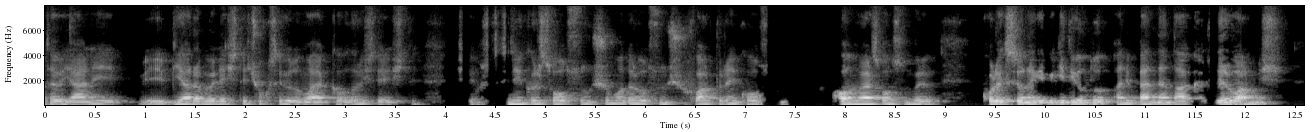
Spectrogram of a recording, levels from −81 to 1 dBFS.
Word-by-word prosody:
tabii. 120 -2 -1
Yani, 95 +1 -1 0.3
eee, - - -4
bir 110 - 0
ara 115 0 +3
böyle, 115 0 0
işte, 115 +1 -6
çok 125 +2 -8
seviyordum 100 -6 -2
ayakkabıları. 90 +2 -1
İşte 105 -2 -7
işte 95 0 -12 0.4
işte 95 - -15
Sneakers 110 -1 -1
olsun, 100 0 -3
şu 105 +2 -6
model 105 0 -1
olsun, 100 +1 -2
şu 105 +1 -9
farklı 100 0 -2
renk 100 -1 -3
olsun, 100 0 -6 0.5
Converse 110 -1 +6
olsun. 105 +1 -2
Böyle 120 +1 -2 0.4
koleksiyona 125 +2 +4
gibi 130 -1 +1
gidiyordu. 135 +3 +2
Hani, 105 -1 0
benden 125 +3 +3
daha 120 -1 +2
kötüleri 135 +2 +1
varmış. 110 -2 +1
110 Hz, 155 wpm, -20 LUFS, 100-120 Hz, 0.5 s, Converse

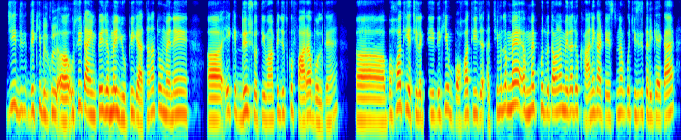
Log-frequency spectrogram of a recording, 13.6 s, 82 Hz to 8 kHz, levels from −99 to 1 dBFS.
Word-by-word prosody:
Ji 255 +6 -2
the 215 -2 -6
the - - -10
देखिए 220 +4 -3
बिल्कुल 195 0 -1
अ, - - +2
उसी 200 +10 -1
टाइम 200 -6 +3
पे 220 +4 +3
जब 210 -1 +3
मैं 215 +1 +5
यूपी 185 0 -2
गया 175 -5 +4
था 185 +5 -8
ना 210 - -1
तो 225 - +2
मैंने 190 -1 0 0.6
अ, 165 0 +6
एक 210 +1 -3
डिश 215 +2 +1
होती 180 0 -4
है - - -1
वहाँ 165 0 -1
पे 205 - -3
जिसको 200 +3 -4
फारा 180 -2 +3
बोलते 155 -4 -4
हैं। 160 +6 -8
अ, 160 -7 +1
बहुत 240 +7 +1
ही 230 - 0
अच्छी 200 -1 0
लगती 185 +1 -6
है। 190 - -3
देखिए 195 +5 -4
बहुत 195 +5 0
ही 205 - -2
ज 190 - -3
अच्छी 165 +5 -8
मतलब 225 +3 0
मैं 255 -1 +4
मैं 220 +3 +1
खुद 240 -3 -4
बताऊँ 210 0 +1
ना 225 - 0
मेरा 220 -1 +1
जो 220 0 -1
खाने 185 -1 -2
का 210 0 +3
टेस्ट 180 -2 -7
है - - -9
ना 205 - -2
वो 200 - -11
कुछ 210 -1 -6
इसी 190 +1 -6
तरीके 180 -2 -1
का 180 +2 +1
है, 215 +4 0
195 Hz, 255 wpm, -22 LUFS, 175-215 Hz, 0.6 s, अ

